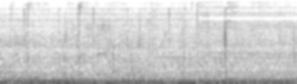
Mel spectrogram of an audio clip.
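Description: A car stuck in heavy snow reverses in steady low engine rumble and road noise, loud and close, with snowfall around and no clear voice.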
